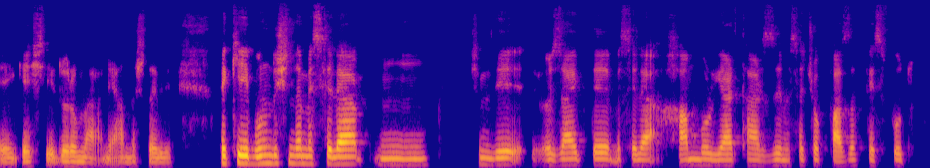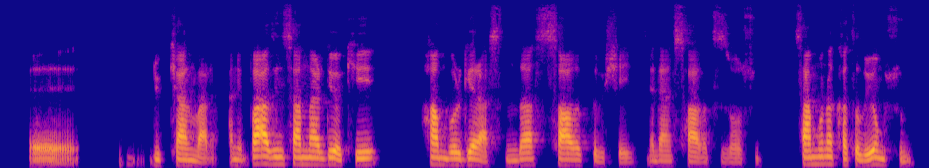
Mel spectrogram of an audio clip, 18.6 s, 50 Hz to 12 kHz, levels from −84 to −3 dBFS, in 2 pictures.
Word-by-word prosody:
eee, 90 - -2
geçtiği 95 +2 -3
durumlar, 95 -3 0
hani, - - -7
anlaşılabilir. 90 0 -5 0.5
Peki, 150 0 +8
bunun 155 +2 +4
dışında 155 0 +1
mesela, 145 -1 +6 0.2
ımm, 120 0 -3 0.4
şimdi 130 0 -1
özellikle, 120 +1 -1
mesela, 115 0 -2
hamburger 115 0 -1
tarzı, 110 0 -4
mesela, 110 - -9
çok - - -7
fazla 115 +4 +1
fast - - -9
food, - - -5 0.5
eee, - - -3 0.8
dükkân 115 -2 -1
var. 85 -1 -2
Hani, 115 -1 -9
bazı 145 -1 +7
insanlar 135 -1 +1
diyor 130 -5 +2
ki: 125 +1 -2 0.4
"Hamburger 125 -2 +2
aslında 105 +5 -2
sağlıklı 115 -3 0
bir 90 - -14
şey. 90 0 -11
Neden 100 0 -7
sağlıksız 90 -2 -4
olsun?" 90 -1 -14 0.3
Sen 135 0 +3
buna 145 0 0
katılıyor 120 0 0
musun? 125 - -9
120 Hz, 130 wpm, -24 LUFS, 105-130 Hz, 0.8 s, Peki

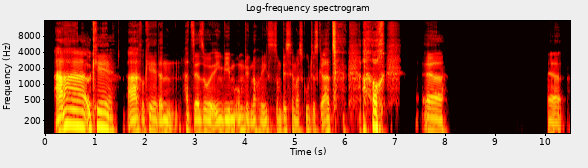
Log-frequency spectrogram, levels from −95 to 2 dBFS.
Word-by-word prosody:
Ah, 160 - +7
okay. 135 -3 +1 0.3
Ach, 110 +2 +3
okay, 105 +2 -4
dann 100 -1 -5
hat's 110 -3 -7
ja 105 -1 0
so 105 0 -2
irgendwie 105 +1 -2
im 105 0 -2
Unglück 110 -1 -6
noch 105 +1 -6
wenigstens 100 +1 -7
so - - -10
'n 105 - -7
bisschen 115 0 -6
was 100 +1 -8
Gutes 105 -2 -8
gehabt, 110 +2 +3 0.5
auch. - - +3 0.8
Ja. 110 -3 -1 2.0
Ja. 95 -2 -5
105 Hz, 125 wpm, -28 LUFS, 105-115 Hz, 2.0 s, Ah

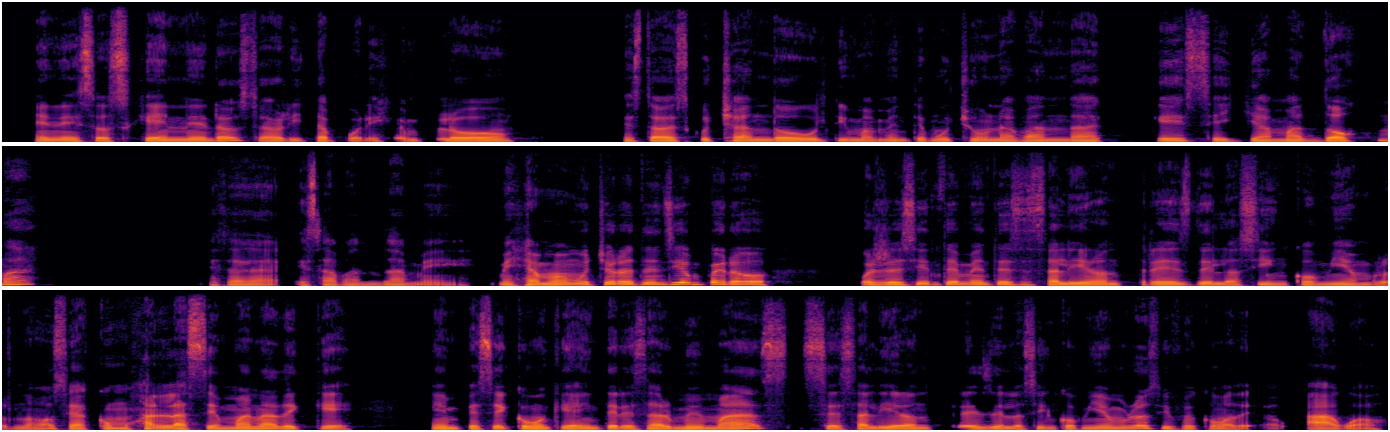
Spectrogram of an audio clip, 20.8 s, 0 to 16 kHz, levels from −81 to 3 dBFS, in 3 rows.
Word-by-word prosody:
en 115 0 0
esos 120 +1 0
géneros, 140 +8 0
ahorita, 120 0 -1
por - - -6
ejemplo, 130 +2 +1 0.5
estaba 125 +1 +2
escuchando 130 0 +1
últimamente 120 -1 -3
mucho 130 0 -3
una 125 -1 -1
banda 120 0 -1 0.2
que 145 +1 0
se 130 -5 -5
llama 130 0 -1
Dogma. 145 - +1 0.8
Esa 120 -2 -3
esa 125 -1 -4
banda 130 -3 -5
me 135 +2 -10
me 125 - -2
llamó 150 +4 +3
mucho 165 +3 +2
la 180 - +6
atención, 190 +2 +2
pero, 180 -4 +3 0.4
pues, 150 - +1
recientemente 160 +1 +2
se 150 - -7
salieron 135 0 +2
3 130 -2 0
de 130 -2 +1
los 120 -1 -2
5 125 0 -3
miembros, 115 0 -3
¿no? 125 +4 -4
O 170 - -1
sea, 130 -7 0
como 120 0 -3
a - - +4
la 125 - +5
semana 135 +6 +3
de 145 -2 +2
que 120 -1 -2 0.3
empecé 130 +1 +1
como 140 -3 +3
que 130 - +1
a - - +5
interesarme 135 +4 +2
más, 145 - +2
se 125 - -2
salieron 130 +1 +2
3 125 0 0
de 130 - +1
los 120 -1 -2
5 130 0 -3
miembros 145 +6 0
y 145 - -2
fue 125 - -3
como - - -3
de, - - -5 0.2
ah, - - +4
guau. - - -4
130 Hz, 180 wpm, -21 LUFS, 125-145 Hz, 0.8 s, la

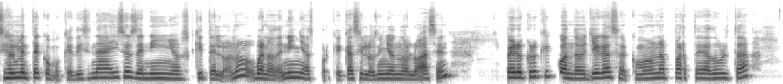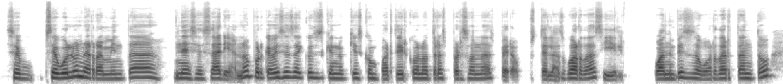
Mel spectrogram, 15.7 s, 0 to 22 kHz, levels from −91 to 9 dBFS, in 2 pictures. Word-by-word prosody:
socialmente 210 0 +3
como 190 - -5
que - - -5
dicen: 190 +5 -4
"Ay, 220 0 +1
eso 235 +2 +1
es 235 - +1
de 200 - +3
niños, 190 -2 -1
quítelo", 185 -4 -3
¿no?, 280 +7 0
bueno, 185 -5 +3
de - - -3
niñas, 215 -4 +1
porque - - -11
casi 185 +1 -1
los 160 0 -2
niños 180 0 0
no 170 -1 -1
lo 160 - -1
hacen, 245 +11 +1 0.5
pero 225 0 +8
creo 245 +2 0
que 260 0 -9
cuando 195 -4 +3
llegas 210 +3 +3
a 175 - -3
como 175 +2 -4
a - - 0
una 210 +1 +1
parte 200 -1 -3
adulta, 200 +5 0 0.4
se 205 - +1
v 175 -3 -11
se 215 - +4
vuelve 210 +5 +6
una 255 -4 +5
herramienta 190 +3 0
necesaria, 190 -1 0
¿no?, 255 +2 +1
porque 220 -3 +2
a - - +2
veces 230 +1 +2
hay 220 - +2
cosas 210 -1 -3
que 195 - -1
no 185 -1 -3
quieres 200 0 -4
compartir 180 -1 -2
con 190 -1 0
otras 185 +1 -3
personas, 180 +2 -4
pero, - - -3
pues, - - -18
te 165 - -1
las 170 +5 -5
guardas 195 +3 +3
y 150 - -2
el - - -13 0.2
cuando 175 +1 +4
empiezas 210 0 0
a - - +2
guardar 180 +3 0
tanto, 195 +7 0
195 Hz, 245 wpm, -24 LUFS, 180-215 Hz, 0.5 s, pero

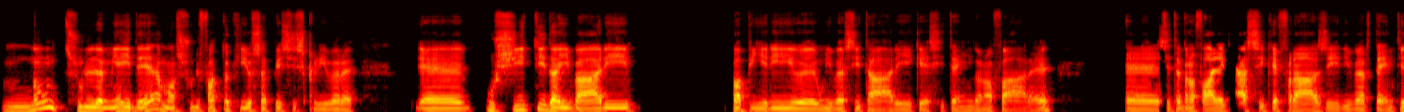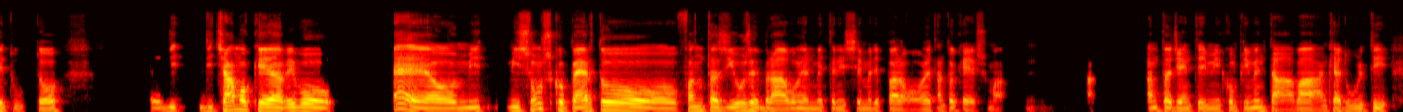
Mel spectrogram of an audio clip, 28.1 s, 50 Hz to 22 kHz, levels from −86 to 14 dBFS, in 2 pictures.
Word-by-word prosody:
non 140 - -2
sulla 125 - +2
mia 115 +3 0
idea, 115 -4 +1
ma 105 - -2
sul 120 +3 -9
fatto 120 +4 -4
che 140 - -10
io 120 - -1
sapessi - - -6
scrivere, 90 -1 -5 0.5
ehm, 105 0 0
usciti 150 +6 -2
dai 115 -5 +5
vari 110 +3 +2 0.9
papiri, 105 +1 -1 0.2
ehm, 95 - -1
universitari 95 -2 -3
che - - -6
si - - -14
tendono 90 0 -8
a - - -4
fare, 80 -1 -5 0.7
ehm, 95 -1 -1
si - - -10
tendono 105 0 -2
a 105 - -9
fare 95 0 +2
classiche - - -2
frasi 90 +1 -1
divertenti 95 +3 -4
e 135 - 0
tutto, 105 0 -4 0.8
e 110 - -5
di 120 0 -5
diciamo 120 +7 +5
che 130 -2 +8
avevo 120 0 +5 0.6
eh, 110 -1 +6
ho 105 0 +4
mi 115 +2 -2 0.2
mi 125 0 0
son 160 +10 0
scoperto 125 - +5
fantasioso 130 0 +1
e 115 - -1
bravo 95 -1 +1
nel 105 -2 -3
mettere 95 0 -7
insieme 95 -1 -7
le - - -7
parole, 95 0 -3
tanto 95 +1 -6
che, - - -4
insomma, - - -12 0.2
mhmm, - - -27 0.5
ta - - -12 0.5
tanta 115 - -1
gente 105 -1 -3
mi 100 0 -6
complimentava, 100 -3 -1
anche 90 +2 -4
adulti, 105 +1 -4
105 Hz, 135 wpm, -23 LUFS, 95-120 Hz, 0.9 s, che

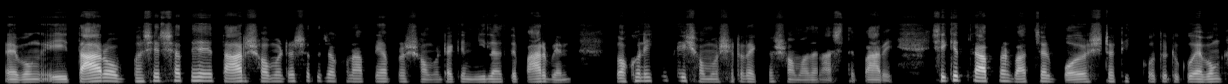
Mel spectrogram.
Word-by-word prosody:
এবং 120 +1 -2 0.2
এই 120 - +2 0.2
তার 155 +1 +12
অভ্যাসের 145 +6 -4
সাথে 175 0 -2 0.3
তার 140 +2 +8
সময়টার 145 +1 -4
সাথে 160 - -12
যখন 145 0 -10
আপনি 130 +1 -18
আপনার 135 +1 -9
সময়টাকে 115 +2 -7
মিলাতে 125 +1 -5
পারবেন, 115 -5 +2 0.5
তখনই 165 +4 -2
কিন্তু 185 -2 -28
এই 165 - -3
সমস্যাটার 125 +1 -6
একটা 135 - -18
সমাধান 110 -1 -7
আসতে - - -10
পারে। - - 0 0.5
সেক্ষেত্রে 190 +2 0
আপনার 155 +1 -4
বাচ্চার 135 +3 -1 0.2
বয়সটা 120 +4 -1
ঠিক - - -19
কতটুকু? - - -11
এবং 125 +2 -2
135 Hz, 140 wpm, -24 LUFS, 120-155 Hz, 0.5 s, তার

